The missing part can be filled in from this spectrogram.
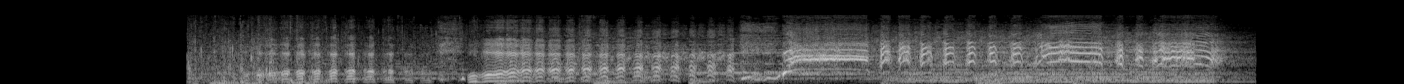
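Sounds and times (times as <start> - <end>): rhythmic laugh: 2.3 - 12.6
high squeaky laugh: 4.7 - 12.4.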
